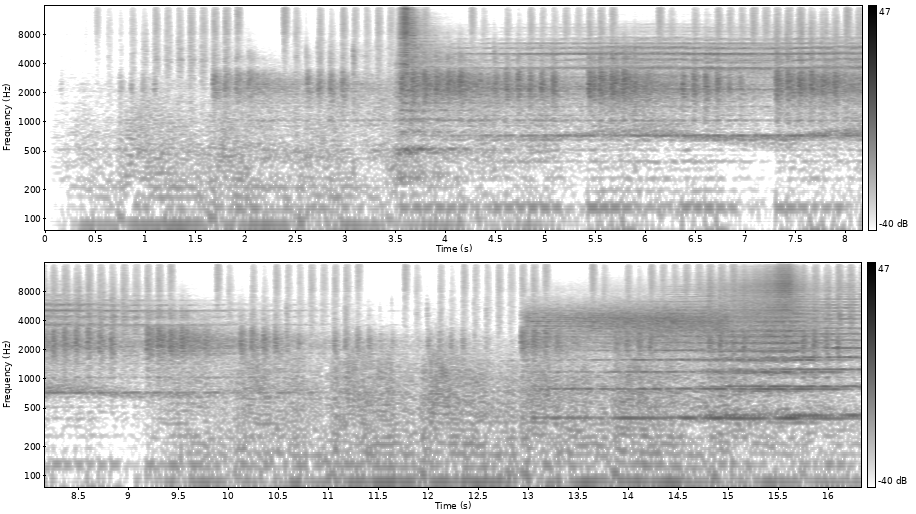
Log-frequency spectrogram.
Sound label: Intro Signal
